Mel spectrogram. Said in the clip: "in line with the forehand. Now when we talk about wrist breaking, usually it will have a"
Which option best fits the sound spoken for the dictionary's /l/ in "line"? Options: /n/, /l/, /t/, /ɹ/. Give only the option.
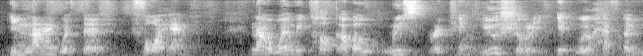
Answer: /l/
